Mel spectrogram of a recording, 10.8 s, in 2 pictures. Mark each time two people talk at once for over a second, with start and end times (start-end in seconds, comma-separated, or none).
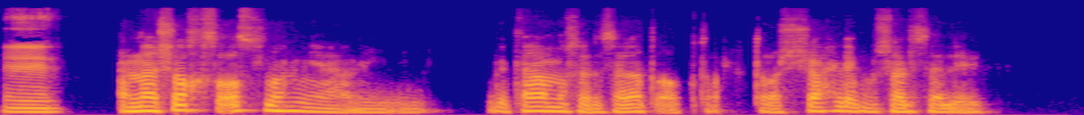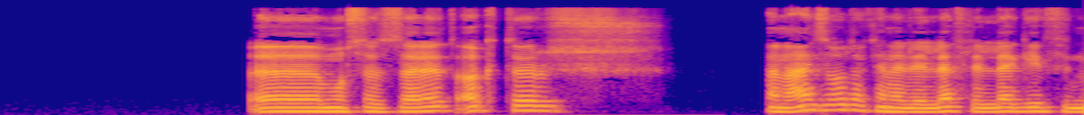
none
